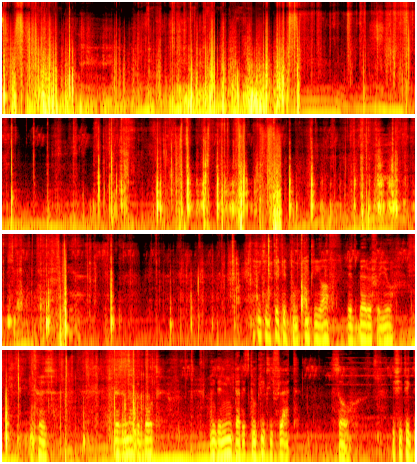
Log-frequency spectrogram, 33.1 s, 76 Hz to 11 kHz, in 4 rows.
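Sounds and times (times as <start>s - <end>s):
hand tools clinking on metal parts: 20.4s - 23.0s.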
